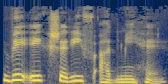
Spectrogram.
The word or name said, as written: शरीफ़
